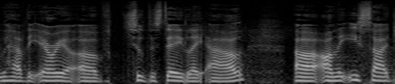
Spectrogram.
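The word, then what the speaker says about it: Les Halles: came to be called Le Al which is basically halls but it's of course in French you don't pronounce the h so makes it hard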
